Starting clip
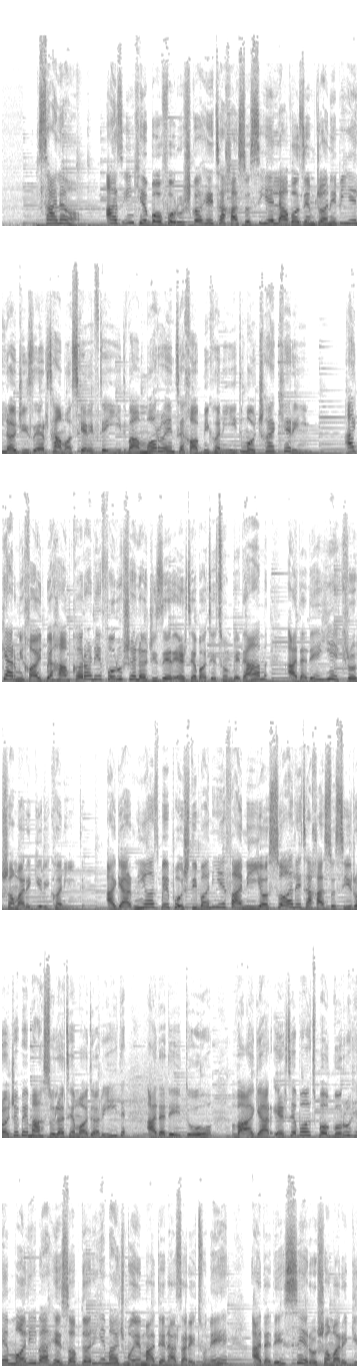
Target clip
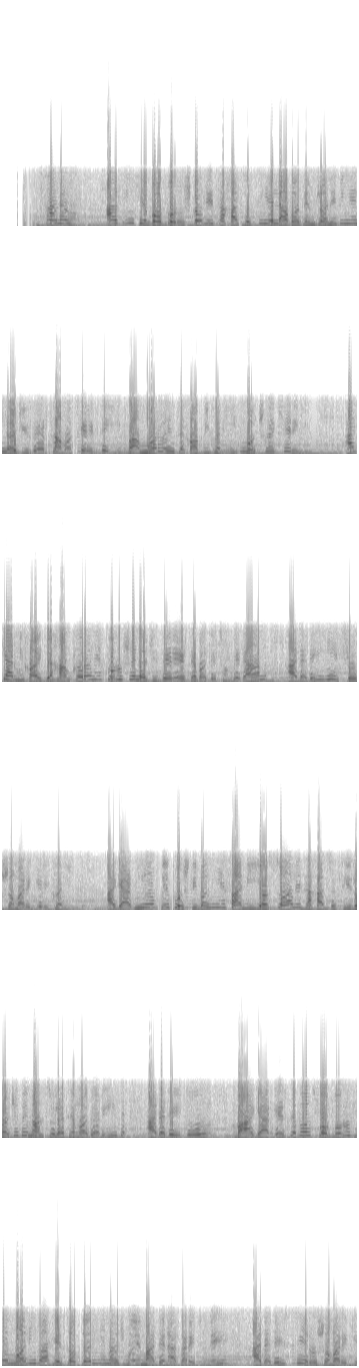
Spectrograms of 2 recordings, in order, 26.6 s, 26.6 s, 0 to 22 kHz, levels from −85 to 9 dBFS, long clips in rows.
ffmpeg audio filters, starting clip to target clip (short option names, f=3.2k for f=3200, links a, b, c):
-af "aeval=exprs='val(0)+0.00355*sin(2*PI*960*n/s)':c=same,aresample=11025,acrusher=bits=4:dc=4:mix=0:aa=0.000001,aresample=44100,asoftclip=type=tanh:threshold=-13dB,volume=-4dB"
